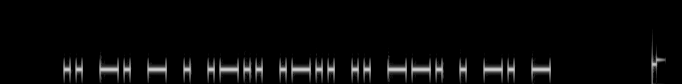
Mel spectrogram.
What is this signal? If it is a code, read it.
Morse code, heard as a keyed tone, about 20 wpm, 700 Hz. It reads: INTELLIGENT
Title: Sentences from Top 1000 Words - Review Part 7 - New Word Drill - 20wpm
